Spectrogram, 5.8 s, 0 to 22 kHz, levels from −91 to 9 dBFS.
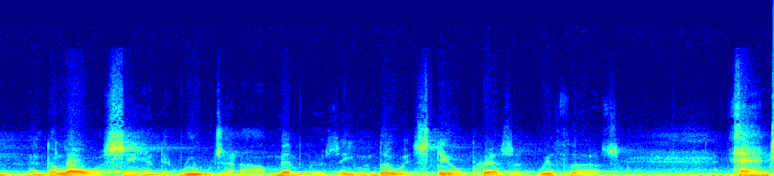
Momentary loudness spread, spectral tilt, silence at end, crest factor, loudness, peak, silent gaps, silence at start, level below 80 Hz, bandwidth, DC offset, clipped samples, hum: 12 LU; -8 dB/octave; 0 s; 16 dB; -22 LUFS; -6 dBFS; none; 0 s; -40 dBFS; 11.5 kHz; under 0.1%; under 0.1%; none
